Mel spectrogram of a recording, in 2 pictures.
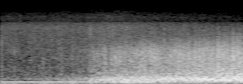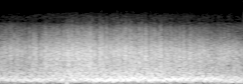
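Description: A long rumbling crash of rubble from a bomb-damaged building coming down. It builds over about three seconds and fades near the end.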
